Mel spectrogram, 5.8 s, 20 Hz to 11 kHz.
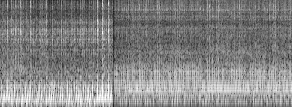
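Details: Stihl MS 391 chainsaw, customer-reported no-start, run on fresh two-stroke mix: a few even idle pops, then a steady high-revving scream with no misfire or bogging. It runs clean; stale watery fuel is suspected as the cause.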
